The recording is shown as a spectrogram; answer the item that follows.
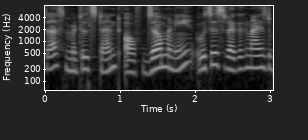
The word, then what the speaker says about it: Mittelstand: This should be pronounced as Mittelstand of Germany, which is recognized by world for manufacturing metal equipments.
